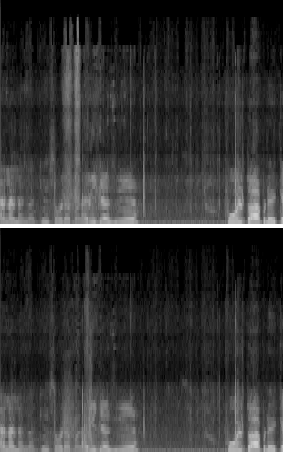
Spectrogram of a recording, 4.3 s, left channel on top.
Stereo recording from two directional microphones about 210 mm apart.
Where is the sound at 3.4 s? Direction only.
15° left (ahead or behind).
